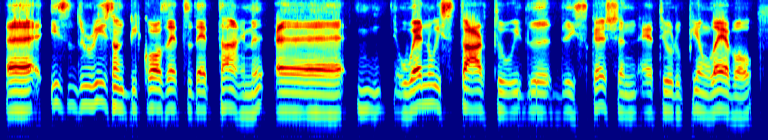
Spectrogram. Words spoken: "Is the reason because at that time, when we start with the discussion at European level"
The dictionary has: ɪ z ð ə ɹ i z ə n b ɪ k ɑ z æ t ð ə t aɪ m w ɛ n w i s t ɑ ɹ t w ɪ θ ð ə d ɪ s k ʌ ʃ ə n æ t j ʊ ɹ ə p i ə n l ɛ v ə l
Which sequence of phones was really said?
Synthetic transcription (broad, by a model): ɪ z ð ə ɹ i z ə n b ɪ k ɑ z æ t ð ə t aɪ m w ɛ n w i s t ɑ ɹ t w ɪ ð ə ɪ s k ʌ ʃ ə n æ t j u ɹ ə p i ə n l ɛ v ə l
